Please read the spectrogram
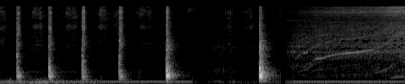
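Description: A hammer tapping a rolled wire-mesh baffle into a dirt bike's steel exhaust pipe: six sharp knocks, irregularly spaced, the last two the loudest. Near the end a cordless drill starts to whir.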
